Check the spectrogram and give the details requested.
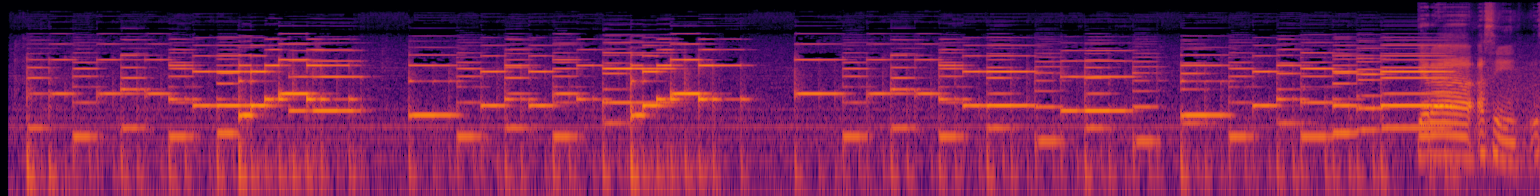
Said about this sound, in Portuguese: Agora também, assim, era melhor jogar com o som da TV um pouco baixo, porque tinha hora que você ficava meio hipnotizado pela música. Era Bob's Gone Home.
